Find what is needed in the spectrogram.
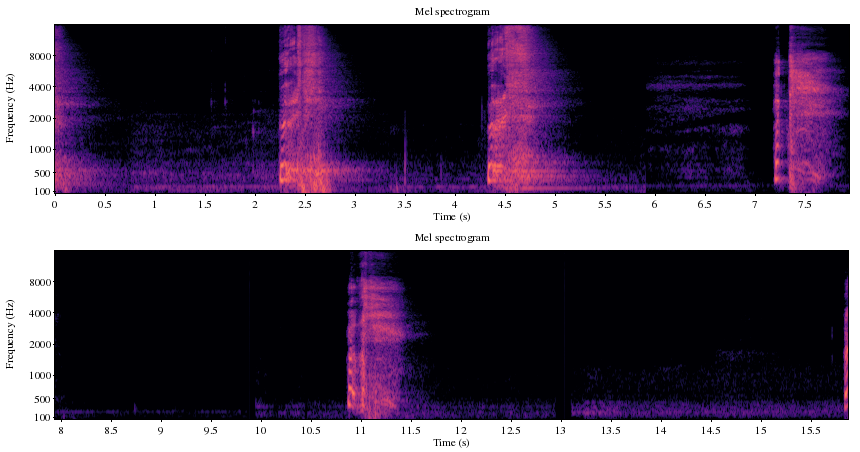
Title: Cute Asian boy sneeze compilation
